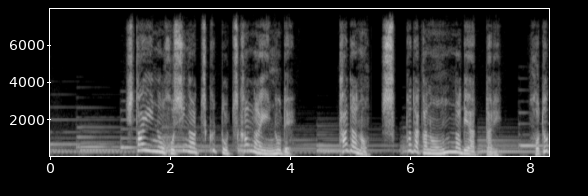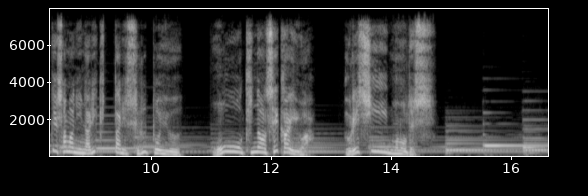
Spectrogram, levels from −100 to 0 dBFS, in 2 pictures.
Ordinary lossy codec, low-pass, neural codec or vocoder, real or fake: Opus, 32 kbps; 7.2 kHz; none; real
